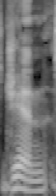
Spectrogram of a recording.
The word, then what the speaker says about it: Djinn: Now that's gin, spelled D-J-I-N-N. Hearthcock says they got the name from a game of Scrabble. – The D is silent, so it's just pronounced gin, and it's a spirit.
